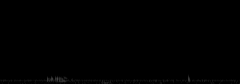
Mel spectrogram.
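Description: Near silence: room tone with a steady low hum, one faint short sound about half a second in and a small click near the end.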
